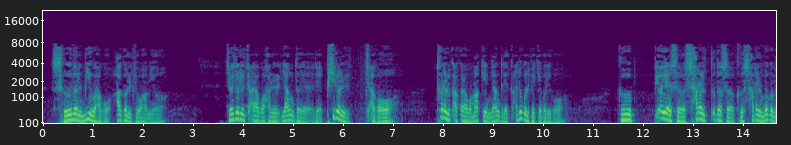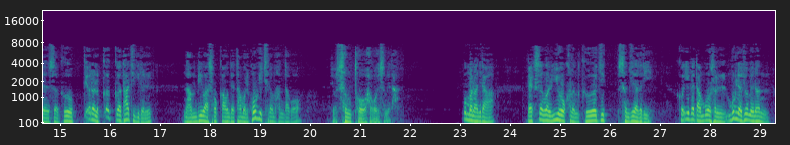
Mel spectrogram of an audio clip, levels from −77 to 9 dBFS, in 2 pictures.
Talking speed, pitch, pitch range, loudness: 255 characters per minute, 130 Hz, 115-155 Hz, -16 LUFS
